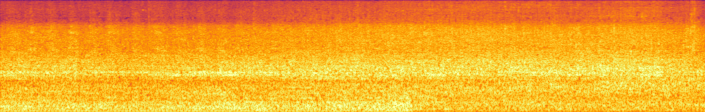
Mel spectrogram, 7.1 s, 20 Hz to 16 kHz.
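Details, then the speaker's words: Marx 999 toy locomotive bought as junk for $8, missing front and rear trucks and lens, likely unrun for 40–50 years, now repaired: steady even whirring and rattling, running forward and reverse smoothly with no hesitation; normal running. "running forward and reverse just absolutely perfectly. As you can see, this thing's running really, really well."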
